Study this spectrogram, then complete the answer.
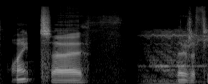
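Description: A magical spell shimmers and sparkles.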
